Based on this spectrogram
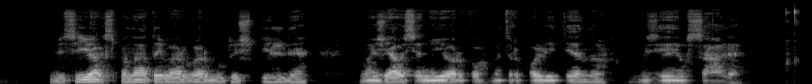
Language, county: Lithuanian, Panevėžys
